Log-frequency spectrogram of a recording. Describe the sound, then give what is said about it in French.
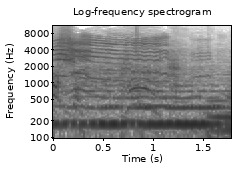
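A just-delivered newborn baby boy cries in a loud, continuous, high-pitched wail that wavers slightly, with a steady low hum running underneath, before the umbilical cord is cut. “Oh, tu l'entends, tu l'entends.”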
